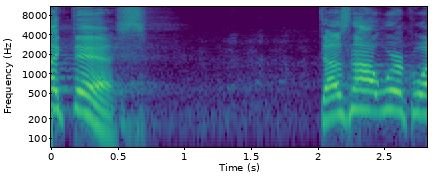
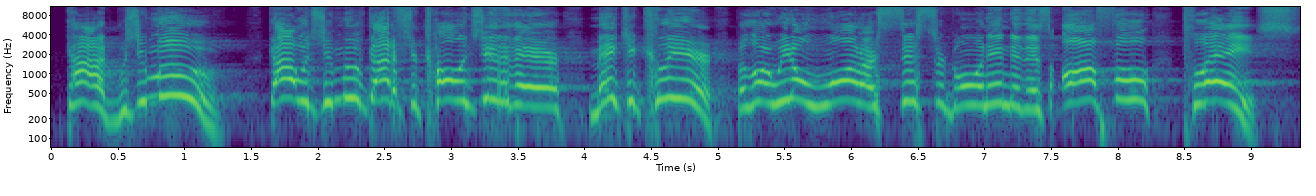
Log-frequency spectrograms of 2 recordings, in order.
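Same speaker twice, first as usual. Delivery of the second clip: fervent retold prayer, a little higher; praying aloud; 4 semitones higher than usual. Friends praying outside the club, in a fervent raised prayer voice. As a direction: plead with God like a prayer meeting. Group prayer walk acted.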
